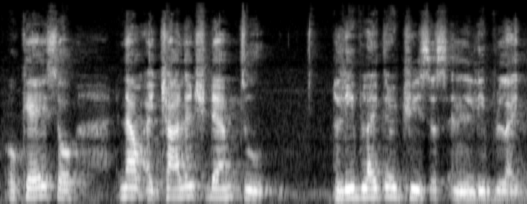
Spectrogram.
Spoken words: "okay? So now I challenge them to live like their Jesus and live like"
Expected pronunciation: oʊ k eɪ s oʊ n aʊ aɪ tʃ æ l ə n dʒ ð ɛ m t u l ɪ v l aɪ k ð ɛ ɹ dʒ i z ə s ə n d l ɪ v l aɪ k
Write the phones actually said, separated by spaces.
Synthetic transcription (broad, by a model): oʊ k eɪ s oʊ n aʊ aɪ tʃ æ l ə n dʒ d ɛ m t u l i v l aɪ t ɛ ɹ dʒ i s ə s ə n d l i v l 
